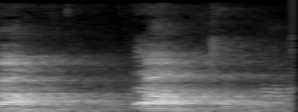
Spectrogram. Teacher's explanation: काफ जो है ये उसके नीचे यानी सख्त जो हार्ड तालु है उससे अदा होगा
